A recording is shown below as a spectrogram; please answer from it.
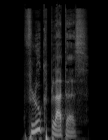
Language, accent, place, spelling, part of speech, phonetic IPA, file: German, Germany, Berlin, Flugblattes, noun, [ˈfluːkˌblatəs], De-Flugblattes.ogg
- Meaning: genitive of Flugblatt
